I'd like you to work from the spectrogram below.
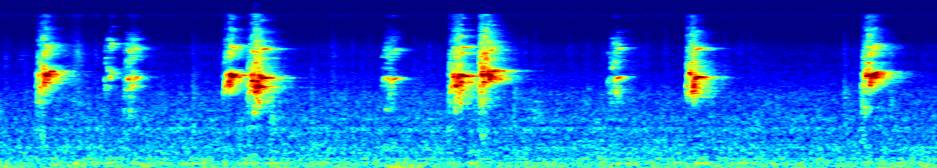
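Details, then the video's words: Tame Javan myna repeating about nine rasping, buzzy notes at uneven intervals, some doubled into quick pairs, in an otherwise quiet room. "Jalak kebo Suara Unik"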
